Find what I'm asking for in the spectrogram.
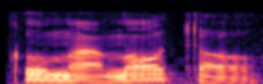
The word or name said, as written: Kumamoto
